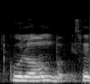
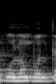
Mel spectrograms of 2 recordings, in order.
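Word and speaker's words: coulomb: कूलॉम, इसमें B silent रहता है, हम कूलॉम बोलते हैं।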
